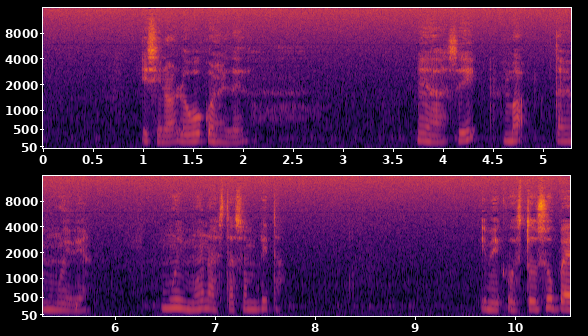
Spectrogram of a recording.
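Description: A young woman talks calmly and close by, in bursts with pauses.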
